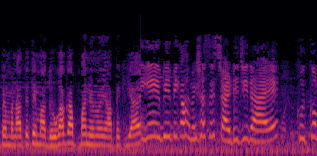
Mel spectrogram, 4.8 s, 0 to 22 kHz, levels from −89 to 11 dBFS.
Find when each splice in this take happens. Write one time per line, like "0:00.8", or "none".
0:02.2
